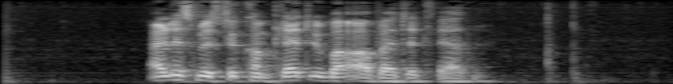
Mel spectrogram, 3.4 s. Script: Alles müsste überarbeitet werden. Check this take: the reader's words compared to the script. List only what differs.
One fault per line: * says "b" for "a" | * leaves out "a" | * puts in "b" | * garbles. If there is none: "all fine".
* puts in "komplett"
